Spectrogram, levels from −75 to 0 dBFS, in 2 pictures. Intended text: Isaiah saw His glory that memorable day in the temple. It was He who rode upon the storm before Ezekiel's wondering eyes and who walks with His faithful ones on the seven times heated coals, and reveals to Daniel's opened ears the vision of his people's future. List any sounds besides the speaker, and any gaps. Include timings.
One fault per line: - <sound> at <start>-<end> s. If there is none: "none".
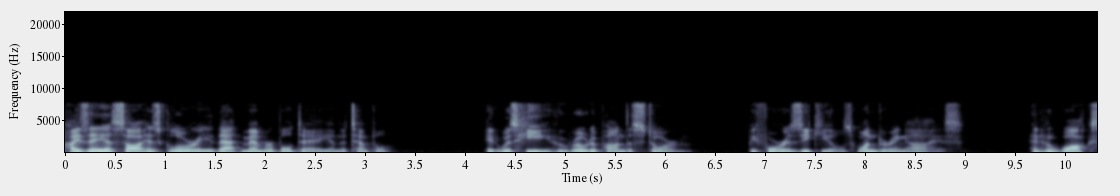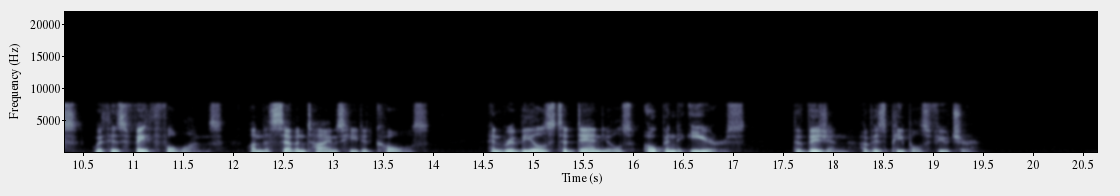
none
